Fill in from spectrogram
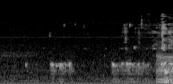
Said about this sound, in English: Okay, so three on three. So six cartridges. This is six pack of cartridges through a massive, I guess, like water bong.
